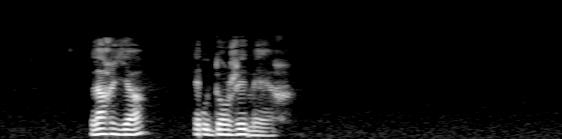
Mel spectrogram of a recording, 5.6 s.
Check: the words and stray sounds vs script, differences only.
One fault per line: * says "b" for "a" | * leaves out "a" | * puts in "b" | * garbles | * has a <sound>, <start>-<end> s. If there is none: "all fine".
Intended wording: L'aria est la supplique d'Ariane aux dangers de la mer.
* leaves out "la supplique d'Ariane"
* leaves out "de la"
